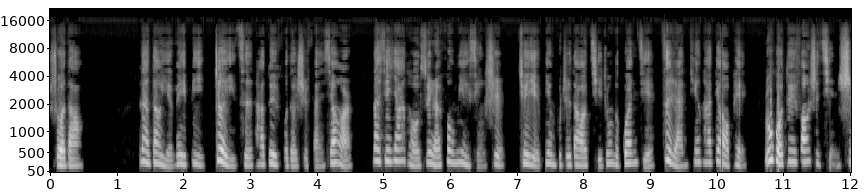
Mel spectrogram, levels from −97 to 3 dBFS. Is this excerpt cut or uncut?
cut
